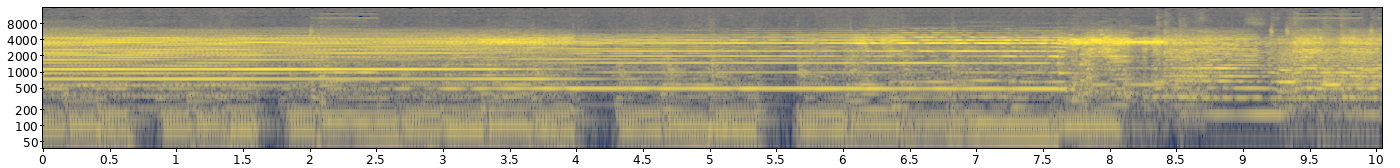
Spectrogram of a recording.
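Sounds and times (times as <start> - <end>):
bass line pulsing: 0.0 - 10.0
guitar long notes: 0.0 - 10.0.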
